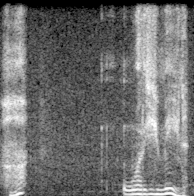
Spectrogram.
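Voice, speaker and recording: Freminet, a quiet earnest teenage boy. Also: high voice, expressive, very slow, slight background noise, heavily acted. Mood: hesitant. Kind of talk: anime game voice acting.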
